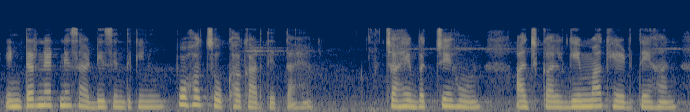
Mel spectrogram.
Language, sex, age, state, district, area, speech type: Punjabi, female, 18-30, Punjab, Jalandhar, urban, spontaneous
